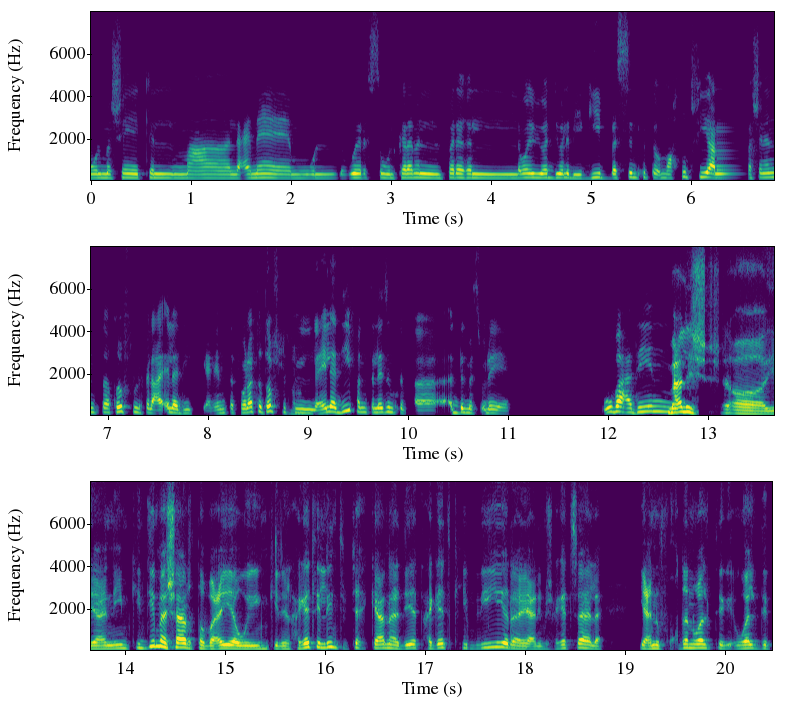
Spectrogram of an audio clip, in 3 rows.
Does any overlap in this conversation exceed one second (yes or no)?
no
